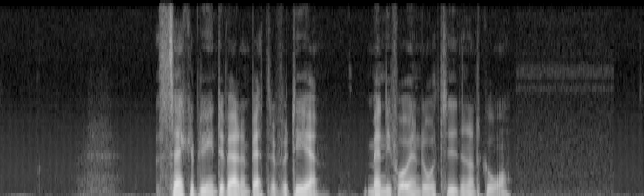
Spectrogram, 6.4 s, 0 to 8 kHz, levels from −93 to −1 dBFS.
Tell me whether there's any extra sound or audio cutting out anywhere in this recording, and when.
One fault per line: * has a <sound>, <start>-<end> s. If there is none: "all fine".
all fine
